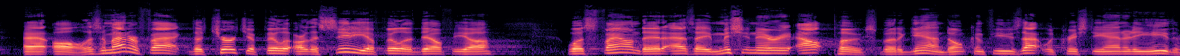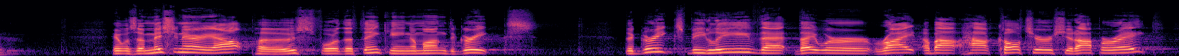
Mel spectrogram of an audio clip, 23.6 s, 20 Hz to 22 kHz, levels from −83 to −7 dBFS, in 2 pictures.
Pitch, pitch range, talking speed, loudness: 155 Hz, 135-180 Hz, 135 wpm, -22 LUFS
